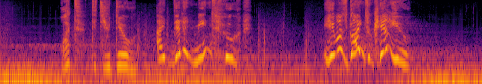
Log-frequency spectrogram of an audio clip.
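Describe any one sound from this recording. A woman speaks urgently, close by.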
